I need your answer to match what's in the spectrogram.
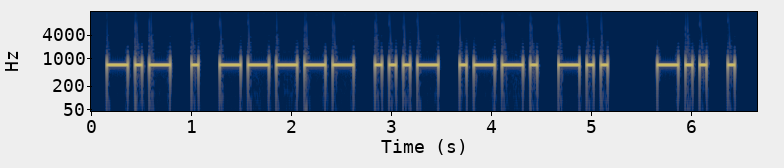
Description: Morse code, heard as a keyed tone, about 17 wpm, 700 Hz. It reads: KE0VPD DE
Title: USA Callsign DE Callsign - 6 Characters - 17wpm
